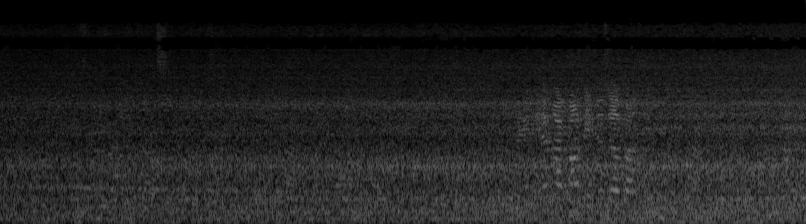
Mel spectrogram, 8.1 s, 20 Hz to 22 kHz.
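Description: A Taiwan Railway EMU3000 electric multiple unit pulling into an underground station platform, its running noise growing steadily louder as it approaches.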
